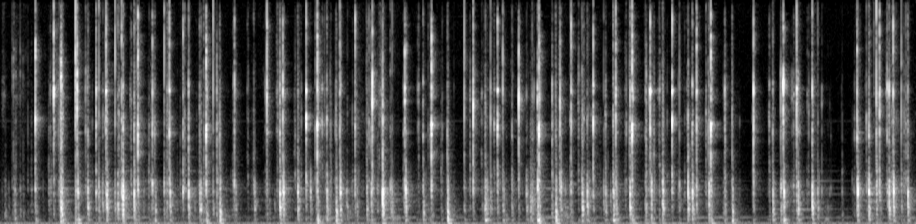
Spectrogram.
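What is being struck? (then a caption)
Plastic mechanical keyboard. A pink backlit plastic mechanical keyboard with round typewriter-style plastic keycaps rests on a fluffy rug and is typed on with long nails and fingertips of both hands. Rapid, crisp clicky keystrokes with bright, high-pitched clacks come in uneven bursts with very short decay. A faint low hum sits underneath.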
